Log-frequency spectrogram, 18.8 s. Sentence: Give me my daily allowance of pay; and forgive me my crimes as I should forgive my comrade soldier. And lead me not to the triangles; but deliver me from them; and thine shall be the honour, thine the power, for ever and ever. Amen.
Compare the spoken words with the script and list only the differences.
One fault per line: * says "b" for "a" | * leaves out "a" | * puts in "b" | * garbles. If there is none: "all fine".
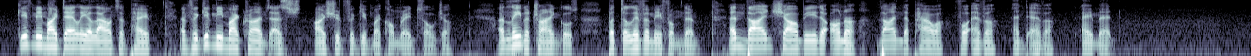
* leaves out "me not to"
